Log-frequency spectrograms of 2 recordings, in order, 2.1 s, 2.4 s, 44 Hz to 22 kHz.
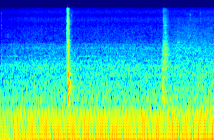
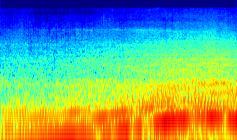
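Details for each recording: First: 2020 Toyota Hilux Conquest 4x4 automatic in neutral at idle, shifting H2 to H4: one sharp clunk then softer knock as transfer case engages, indicator blinks until driven forward; normal transfer case engagement clunk. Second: 2020 Toyota Hilux 4x4 in L4 low range on pavement: engine revs high and rough under load, with a strong, steady whine from the front driveline gears; normal low-range gear whine.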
